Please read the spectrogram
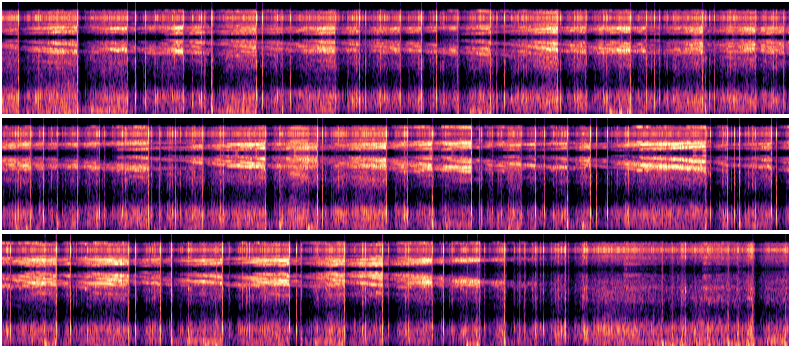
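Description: Aerial fireworks display going off in a rapid, continuous barrage of bangs and crackles, with repeated high falling whistles through most of it.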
